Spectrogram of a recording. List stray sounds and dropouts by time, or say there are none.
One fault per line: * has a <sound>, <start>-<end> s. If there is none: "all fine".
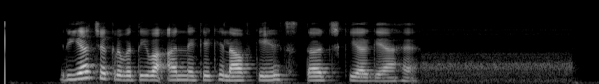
all fine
